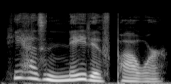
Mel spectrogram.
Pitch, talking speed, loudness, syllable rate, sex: 195 Hz, 140 wpm, -14 LUFS, 4.4 syllables/s, female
